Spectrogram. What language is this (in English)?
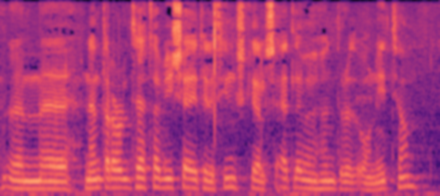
Icelandic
